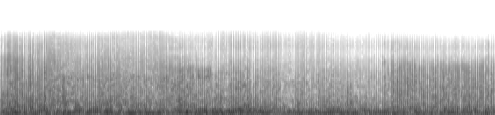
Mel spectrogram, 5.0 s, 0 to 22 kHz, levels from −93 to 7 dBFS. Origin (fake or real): fake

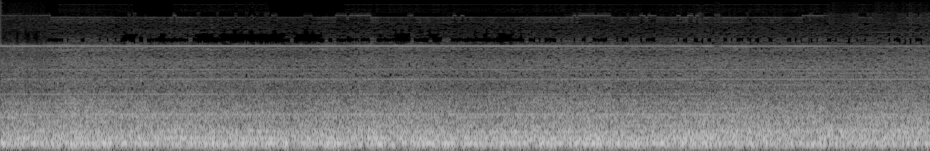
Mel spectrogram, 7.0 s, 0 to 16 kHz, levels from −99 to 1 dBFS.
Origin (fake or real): real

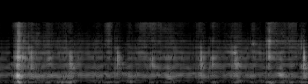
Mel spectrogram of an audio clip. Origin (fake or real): fake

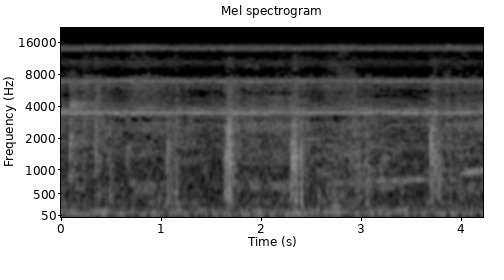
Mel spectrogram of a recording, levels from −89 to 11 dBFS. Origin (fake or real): real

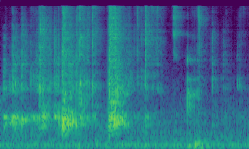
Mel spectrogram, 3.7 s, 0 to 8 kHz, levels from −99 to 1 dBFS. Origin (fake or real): fake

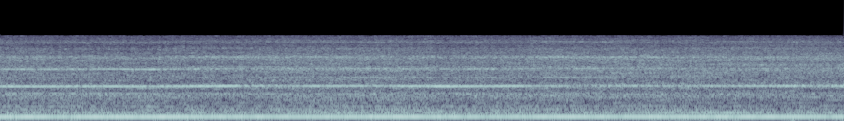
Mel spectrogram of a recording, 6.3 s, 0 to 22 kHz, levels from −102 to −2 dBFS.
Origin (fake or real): real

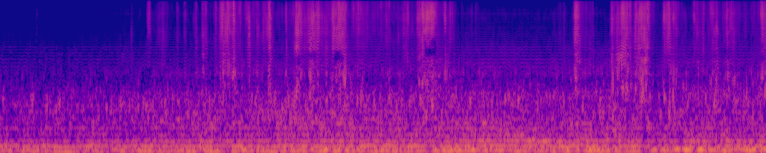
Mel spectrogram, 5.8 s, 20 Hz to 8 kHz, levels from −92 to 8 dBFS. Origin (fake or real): fake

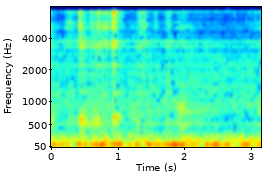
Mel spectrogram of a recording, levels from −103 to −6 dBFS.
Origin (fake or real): fake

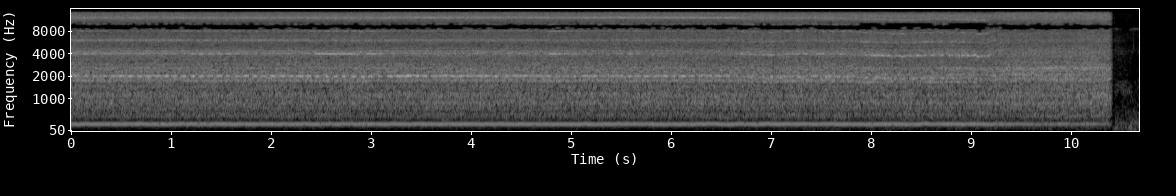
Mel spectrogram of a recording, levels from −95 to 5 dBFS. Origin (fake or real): fake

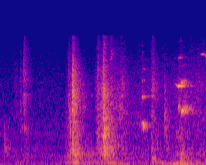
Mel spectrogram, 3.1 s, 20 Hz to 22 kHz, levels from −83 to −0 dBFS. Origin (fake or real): real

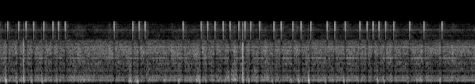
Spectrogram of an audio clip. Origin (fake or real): fake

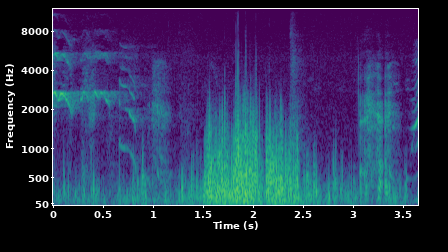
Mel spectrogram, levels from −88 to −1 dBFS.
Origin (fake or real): real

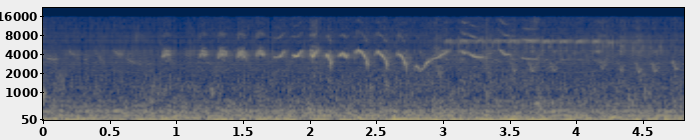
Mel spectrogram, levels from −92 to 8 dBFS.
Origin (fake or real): fake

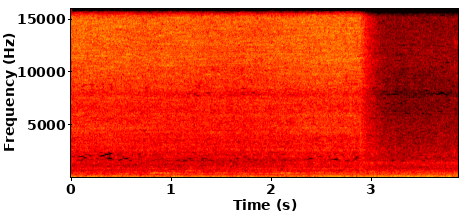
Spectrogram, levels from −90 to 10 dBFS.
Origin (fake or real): real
